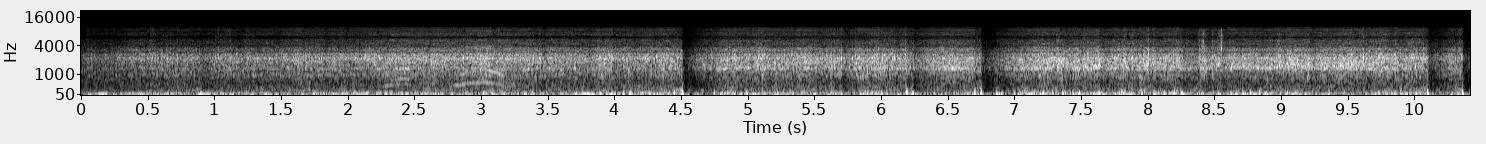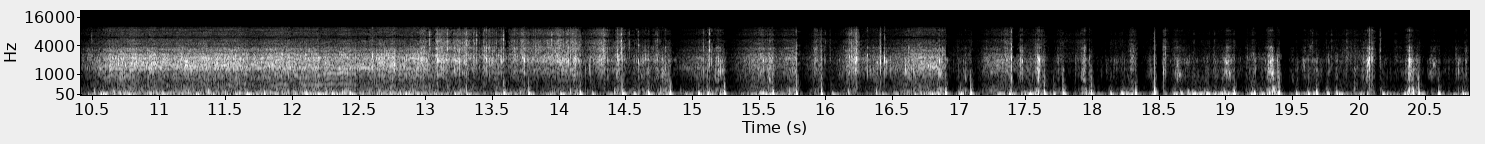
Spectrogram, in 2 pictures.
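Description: Snow shovel sliding fast down a snow run: a steady rush of wind on the microphone and the blade scraping over the snow. About six seconds before the end it breaks up into rapid, irregular knocks and jolts as the shovel hits bumps and tumbles over.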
